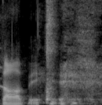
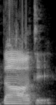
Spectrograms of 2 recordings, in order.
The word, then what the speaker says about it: Dadi: As long as the A is a long A, then I'm mostly happy about it. My name is Dadi. Dadi.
